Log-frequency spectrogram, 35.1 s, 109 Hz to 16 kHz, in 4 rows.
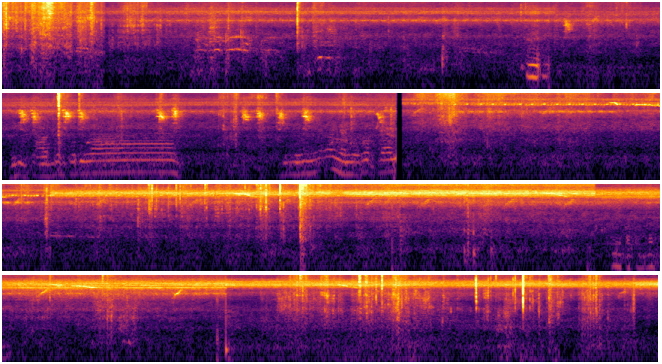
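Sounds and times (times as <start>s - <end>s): insects trilling: 0.0s - 35.0s.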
